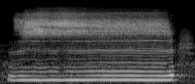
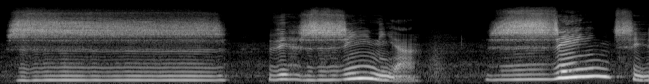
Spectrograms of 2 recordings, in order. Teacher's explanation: It's Virginia. J, because the G in Portuguese is pronounced as a continuous sound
